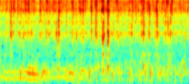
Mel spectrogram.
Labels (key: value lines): label: biophony, cascading saw
recorder: HydroMoth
